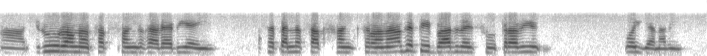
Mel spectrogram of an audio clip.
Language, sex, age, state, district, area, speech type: Dogri, female, 60+, Jammu and Kashmir, Udhampur, rural, conversation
